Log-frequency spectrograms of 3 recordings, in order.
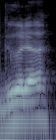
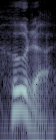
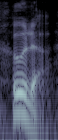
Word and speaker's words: Gouda: We call it pronounced Gouda, Right. but it's supposed to be pronounced Huda, H-O-W-D-A. Instead Okay. of Gouda, it's Huda.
